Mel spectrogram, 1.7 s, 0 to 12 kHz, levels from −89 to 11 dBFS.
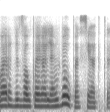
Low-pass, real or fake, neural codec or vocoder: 7.2 kHz; fake; codec, 16 kHz, 1 kbps, FreqCodec, smaller model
